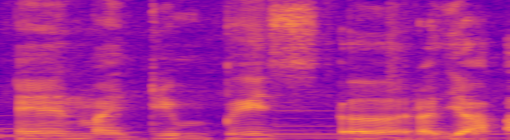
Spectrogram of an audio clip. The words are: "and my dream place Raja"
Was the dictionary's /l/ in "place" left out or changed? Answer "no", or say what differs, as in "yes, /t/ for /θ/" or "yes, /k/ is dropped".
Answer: yes, /l/ is dropped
